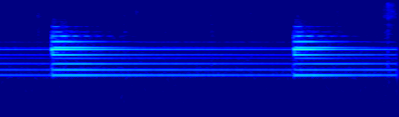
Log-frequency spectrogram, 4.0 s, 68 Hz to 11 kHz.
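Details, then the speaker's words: Bulova C3542 battery wall chiming clock with new chime batteries, pendulum out, set to 9:19 PM to strike 9 times: clean, bright strikes about every two and a half seconds, each ringing and fading evenly; the hour strike works properly. "Currently, I'm looking at the clock, it's 9:19. And now it will chime 9 times."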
